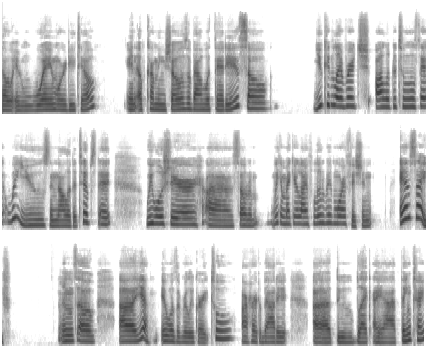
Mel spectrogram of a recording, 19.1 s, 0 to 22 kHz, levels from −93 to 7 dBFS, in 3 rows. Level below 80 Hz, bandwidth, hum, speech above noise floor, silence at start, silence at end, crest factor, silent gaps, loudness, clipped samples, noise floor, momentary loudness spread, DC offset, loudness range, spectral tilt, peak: -74 dBFS; 14 kHz; none; 59 dB; 0 s; 0 s; 22 dB; none; -25 LUFS; under 0.1%; -83 dBFS; 9 LU; under 0.1%; 2 LU; -5 dB/octave; -4 dBFS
